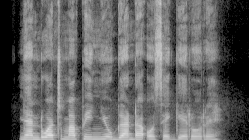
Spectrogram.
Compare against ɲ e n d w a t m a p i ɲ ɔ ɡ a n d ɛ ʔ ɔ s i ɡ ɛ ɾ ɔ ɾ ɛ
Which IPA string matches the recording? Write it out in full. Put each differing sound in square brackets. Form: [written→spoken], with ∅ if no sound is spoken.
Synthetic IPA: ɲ [e→a] n d w a t m a p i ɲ [ɔ→u] ɡ a n d [ɛ→a] ʔ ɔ s [i→ɛ] ɡ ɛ ɾ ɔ ɾ ɛ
